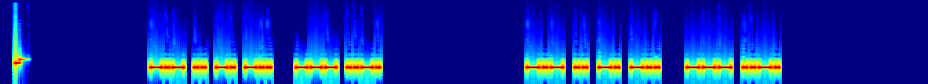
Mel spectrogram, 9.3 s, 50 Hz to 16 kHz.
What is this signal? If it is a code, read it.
Morse code, heard as a keyed tone, about 32 wpm, 700 Hz. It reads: KIND OF KIND OF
